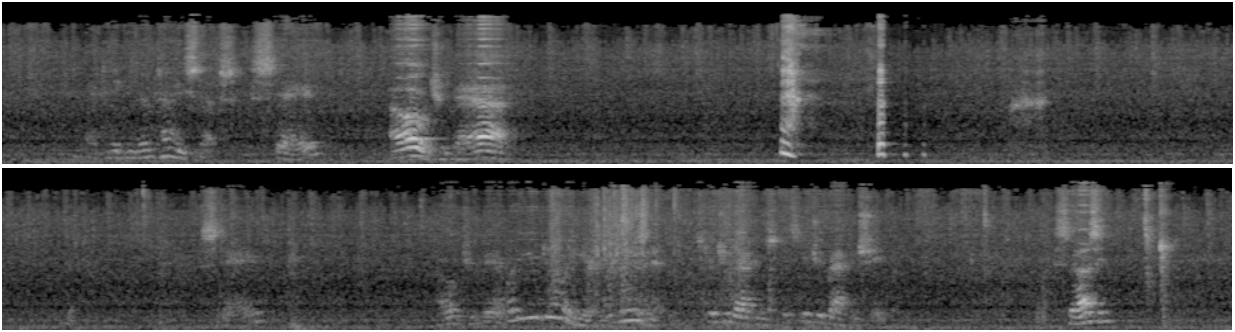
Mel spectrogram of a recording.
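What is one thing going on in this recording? An older man speaks calmly, giving short commands to a puppy.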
